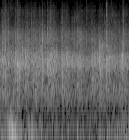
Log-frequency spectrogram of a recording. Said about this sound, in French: Merci de nous avoir écoutés et si vous voulez soutenir notre projet, merci beaucoup et applaudissez.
